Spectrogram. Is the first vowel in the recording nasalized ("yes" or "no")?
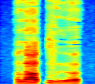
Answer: no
